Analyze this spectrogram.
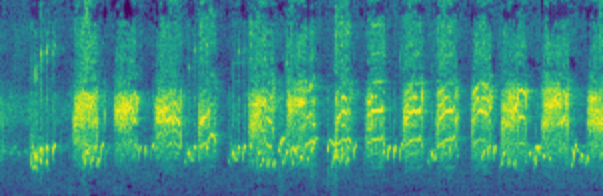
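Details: Frantic kutilang emas bulbul with a trapped bird, used to lure forest birds in Sumatra: regular harsh squawks, each trailed by bright rising chip notes, close to three bursts per second.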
